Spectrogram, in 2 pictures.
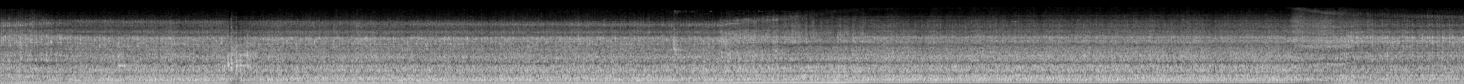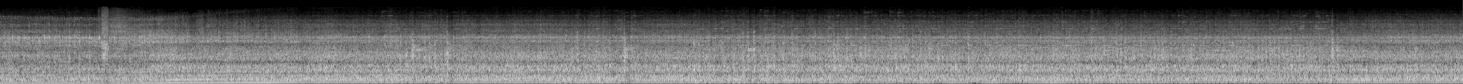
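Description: Truck-mounted borewell drilling rig's diesel engine running steadily, its speed rising about a quarter of the way in, dipping briefly near the middle and rising again soon after.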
